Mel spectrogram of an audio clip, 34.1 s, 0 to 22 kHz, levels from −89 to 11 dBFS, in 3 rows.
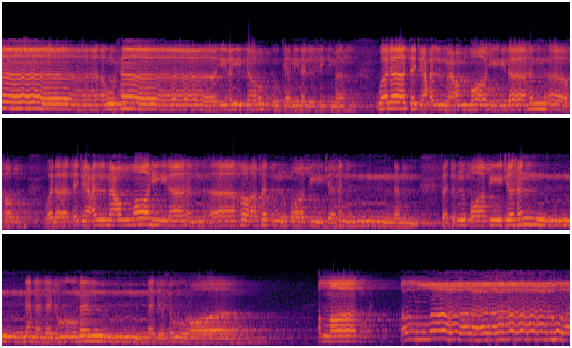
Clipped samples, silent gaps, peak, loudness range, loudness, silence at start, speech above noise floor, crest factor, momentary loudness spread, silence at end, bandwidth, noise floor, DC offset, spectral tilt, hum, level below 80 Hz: under 0.1%; none; -4 dBFS; 6 LU; -21 LUFS; 0 s; 31 dB; 18 dB; 12 LU; 0 s; 6.2 kHz; -53 dBFS; under 0.1%; -6 dB/octave; none; -60 dBFS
